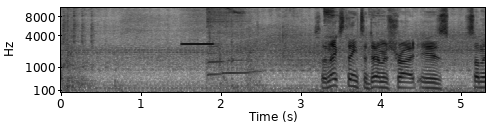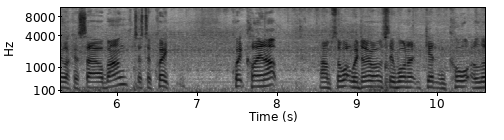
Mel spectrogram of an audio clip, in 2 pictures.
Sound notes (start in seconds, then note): 0.1 loud banging; 1.5 beep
